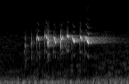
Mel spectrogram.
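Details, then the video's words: Grey-cheeked bulbul (rengganis) giving a short 'gacor' phrase: about eight rapid, evenly spaced chattering notes lasting roughly one second. "Rengganis/Cucak Wilis Gacor"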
